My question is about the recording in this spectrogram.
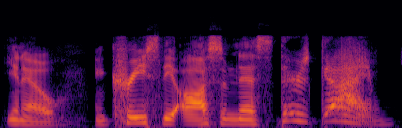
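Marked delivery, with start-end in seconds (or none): none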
